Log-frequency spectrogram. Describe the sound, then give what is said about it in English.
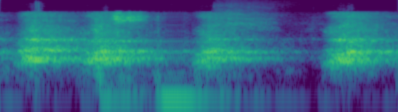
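Several sharp dog barks ring out in quick bursts, about three or four loud yaps, with brief pauses between them and no talking over them. “as, as the dogs have decided to weigh in on this.”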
